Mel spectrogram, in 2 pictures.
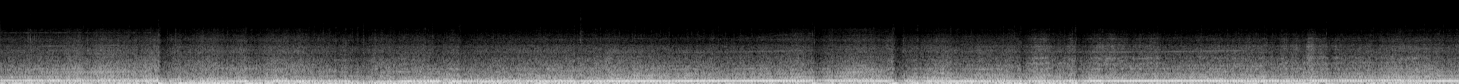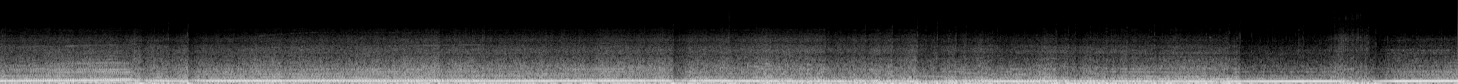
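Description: Cabin sound of a 1991 Audi quattro's built RS2 turbocharged 2.2-litre five-cylinder engine under hard load on track. The engine note climbs and falls back several times as the car is driven through the gears and corners.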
